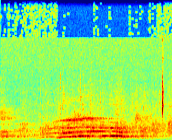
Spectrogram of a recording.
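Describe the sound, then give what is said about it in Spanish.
An audience cheers and shouts together to pick the best football player, a rising, sustained roar of voices over a wash of noise that could be clapping, fairly faint and steady throughout. “Con sus aplausos y gritos.”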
